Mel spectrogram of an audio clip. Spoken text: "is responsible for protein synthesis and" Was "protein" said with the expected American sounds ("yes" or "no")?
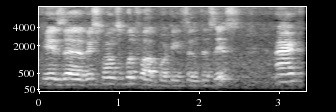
no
